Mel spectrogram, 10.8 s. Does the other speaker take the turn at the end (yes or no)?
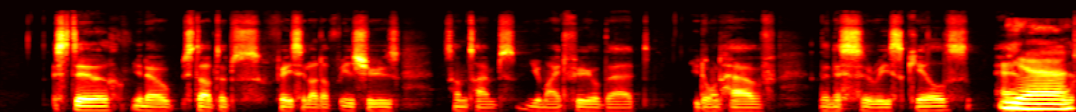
no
